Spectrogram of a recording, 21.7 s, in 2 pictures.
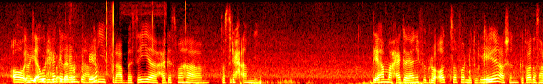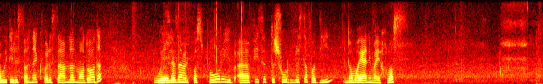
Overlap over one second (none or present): present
